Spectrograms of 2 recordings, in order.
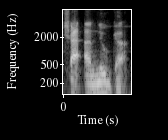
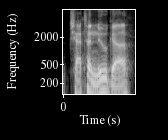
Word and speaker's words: Chattanooga: say how' I say you just put like a lot of syllables in there you're like chat anoa dude I'm seriously like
